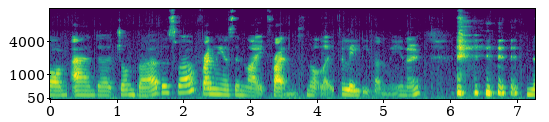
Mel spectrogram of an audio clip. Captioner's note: laughs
